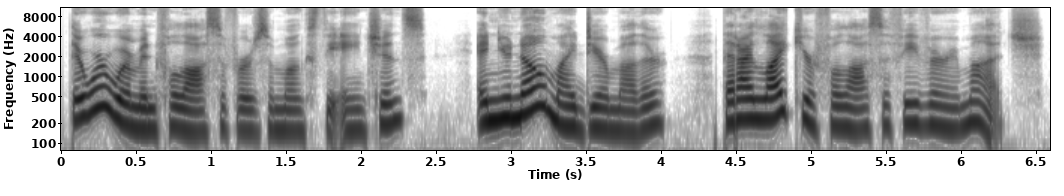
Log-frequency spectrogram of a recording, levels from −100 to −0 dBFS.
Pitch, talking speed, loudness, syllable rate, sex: 200 Hz, 180 wpm, -20 LUFS, 5.7 syllables/s, female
